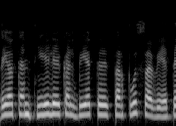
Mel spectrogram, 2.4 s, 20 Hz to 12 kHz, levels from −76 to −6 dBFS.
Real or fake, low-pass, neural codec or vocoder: fake; 7.2 kHz; codec, 16 kHz, 4 kbps, FunCodec, trained on LibriTTS, 50 frames a second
